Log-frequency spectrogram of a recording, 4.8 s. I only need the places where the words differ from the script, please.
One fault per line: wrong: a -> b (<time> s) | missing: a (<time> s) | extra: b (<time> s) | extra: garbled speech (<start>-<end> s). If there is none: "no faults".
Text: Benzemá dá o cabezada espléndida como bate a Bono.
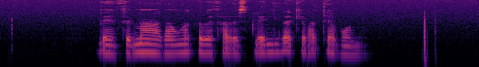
wrong: o -> unha (1.8 s)
wrong: como -> que (3.0 s)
